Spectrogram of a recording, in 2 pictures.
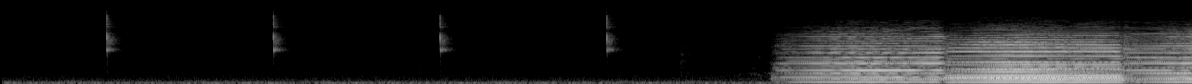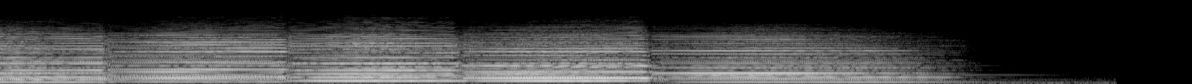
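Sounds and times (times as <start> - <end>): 
string quartet playing: 7.7 - 21.9.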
